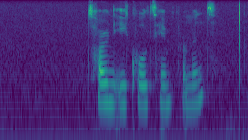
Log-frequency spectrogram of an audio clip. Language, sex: English, female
